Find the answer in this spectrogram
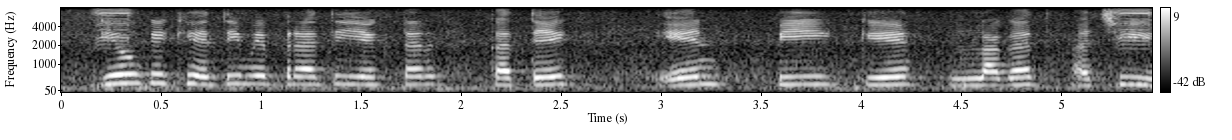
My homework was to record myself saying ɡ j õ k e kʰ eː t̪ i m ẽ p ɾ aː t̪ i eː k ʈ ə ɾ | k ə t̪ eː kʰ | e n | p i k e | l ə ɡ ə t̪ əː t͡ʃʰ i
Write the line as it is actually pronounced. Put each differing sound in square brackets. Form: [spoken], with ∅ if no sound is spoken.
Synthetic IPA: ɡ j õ k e kʰ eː t̪ i m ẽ p ɾ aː t̪ i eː k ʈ ə ɾ | k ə t̪ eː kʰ | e n | p i k e | l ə ɡ ə t̪ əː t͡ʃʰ i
